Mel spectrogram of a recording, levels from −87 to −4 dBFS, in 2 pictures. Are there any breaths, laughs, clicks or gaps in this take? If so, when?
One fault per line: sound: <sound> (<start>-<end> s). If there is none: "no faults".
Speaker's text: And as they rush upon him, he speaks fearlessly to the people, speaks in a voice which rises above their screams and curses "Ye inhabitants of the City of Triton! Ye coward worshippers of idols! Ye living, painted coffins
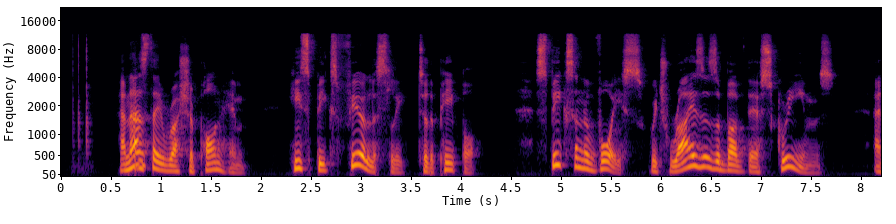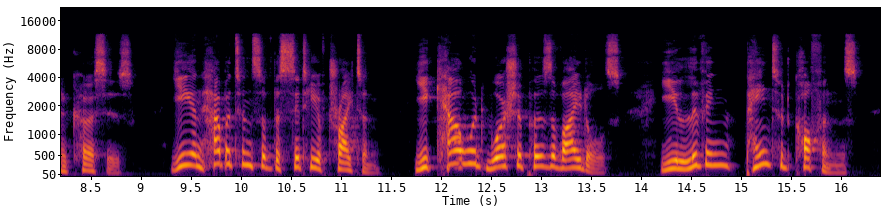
sound: tap (0.1-0.3 s)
